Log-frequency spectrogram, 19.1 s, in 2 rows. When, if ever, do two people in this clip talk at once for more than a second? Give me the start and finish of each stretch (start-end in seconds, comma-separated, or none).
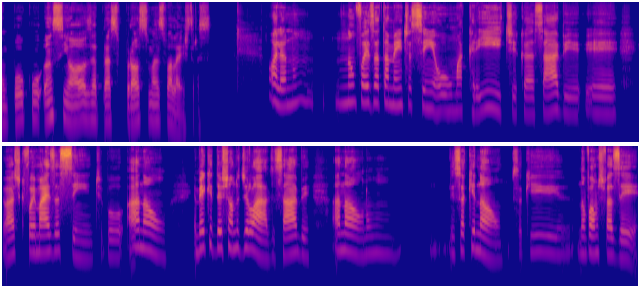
none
